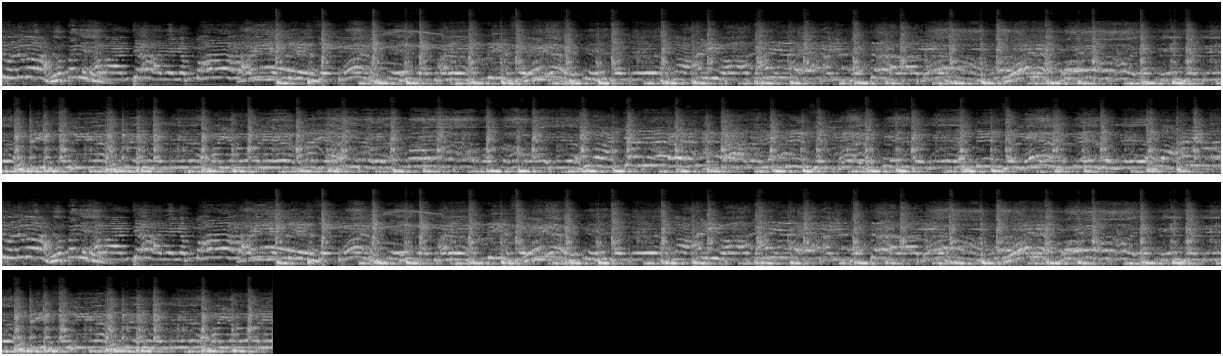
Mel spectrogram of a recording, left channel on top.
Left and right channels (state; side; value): drops out; right; at 14.9 s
